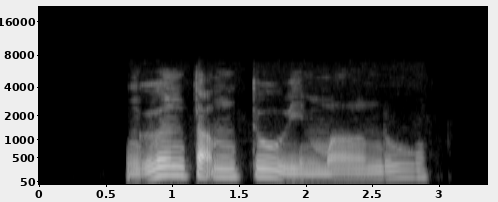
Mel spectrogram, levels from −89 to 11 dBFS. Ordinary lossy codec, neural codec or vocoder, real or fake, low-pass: Opus, 24 kbps; none; real; 7.2 kHz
